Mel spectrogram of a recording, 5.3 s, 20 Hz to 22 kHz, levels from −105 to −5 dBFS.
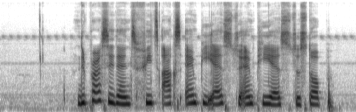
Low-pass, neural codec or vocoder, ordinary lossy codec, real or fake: none; none; none; real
